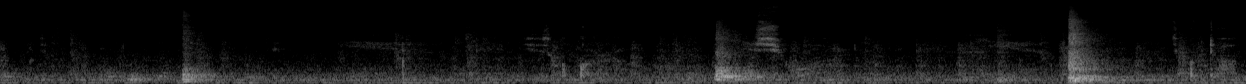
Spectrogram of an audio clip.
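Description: A dog pants with its mouth open, close by.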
